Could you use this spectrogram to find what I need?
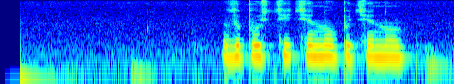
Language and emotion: Russian, sad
